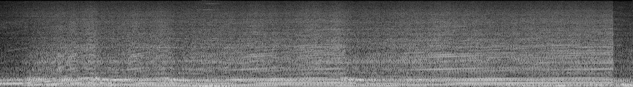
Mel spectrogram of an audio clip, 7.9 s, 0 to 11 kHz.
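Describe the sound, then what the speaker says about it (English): A 2026 Porsche 911 Turbo S twin-turbo hybrid engine roars continuously and loudly up close, revving up and down with rising and falling pitch throughout. "Do you want to see the engine in action?"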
